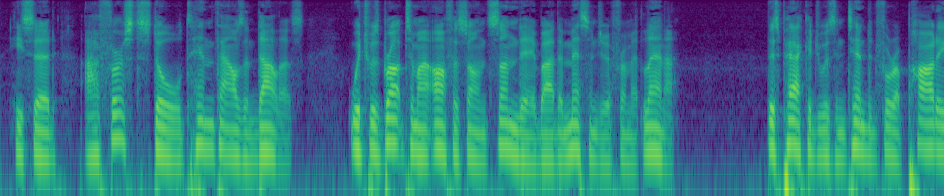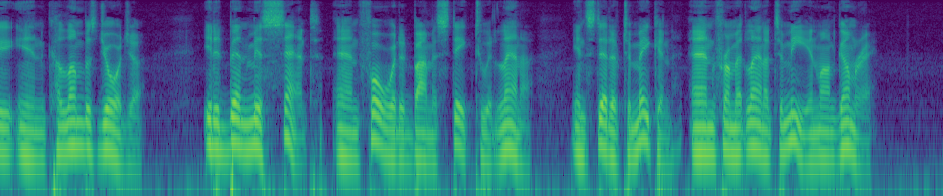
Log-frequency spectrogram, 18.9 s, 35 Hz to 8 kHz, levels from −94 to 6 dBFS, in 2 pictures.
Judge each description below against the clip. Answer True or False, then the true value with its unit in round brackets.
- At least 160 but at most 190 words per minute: True (165 wpm)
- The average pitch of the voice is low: True (115 Hz)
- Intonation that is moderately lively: True (4.4 semitones)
